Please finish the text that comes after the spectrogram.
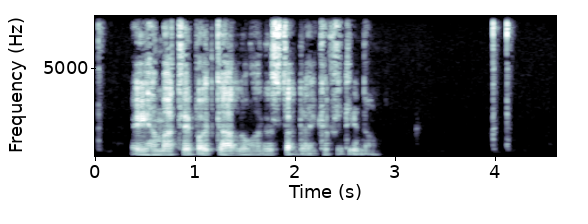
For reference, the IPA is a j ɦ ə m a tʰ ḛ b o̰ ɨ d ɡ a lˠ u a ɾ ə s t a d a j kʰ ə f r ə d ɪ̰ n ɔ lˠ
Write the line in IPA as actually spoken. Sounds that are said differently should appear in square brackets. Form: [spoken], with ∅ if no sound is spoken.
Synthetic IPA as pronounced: [e] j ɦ ə m a tʰ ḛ b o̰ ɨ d ɡ a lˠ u a ɾ ə s t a d a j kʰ ə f r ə d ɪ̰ n ɔ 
